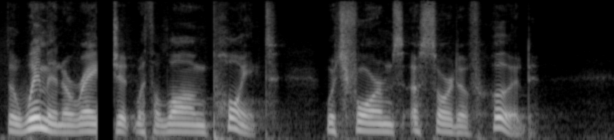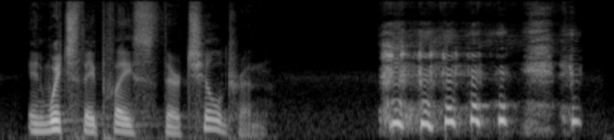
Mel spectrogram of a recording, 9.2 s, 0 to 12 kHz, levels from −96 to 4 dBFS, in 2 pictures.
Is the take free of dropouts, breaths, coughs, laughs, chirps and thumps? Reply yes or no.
no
